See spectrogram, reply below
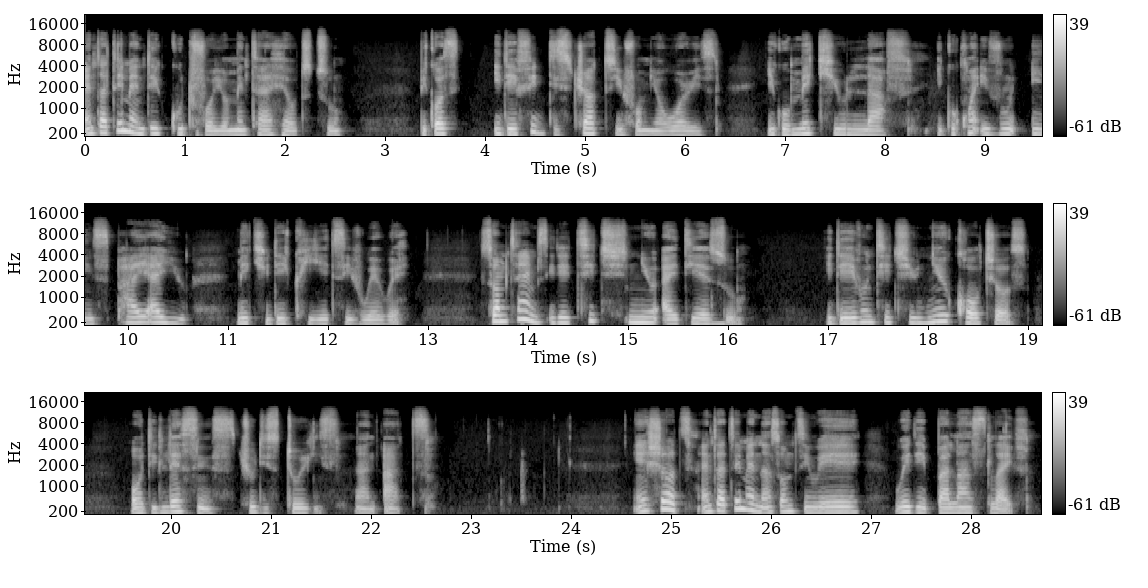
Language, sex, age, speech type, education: Nigerian Pidgin, female, 15-29, spontaneous, tertiary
